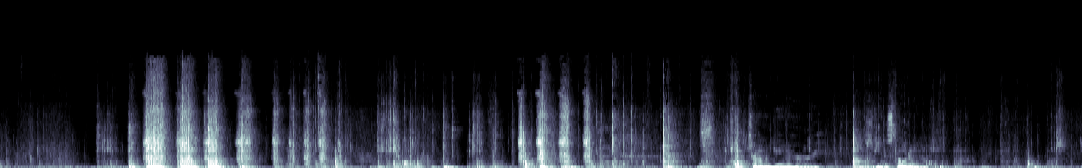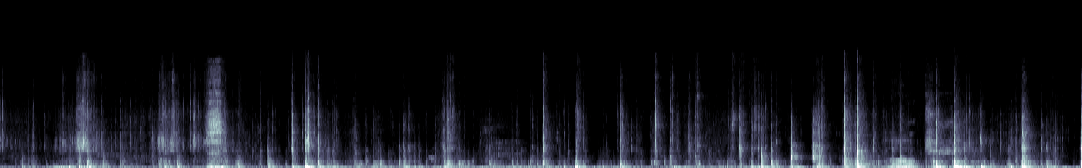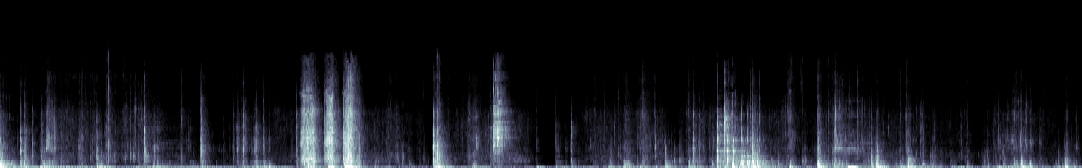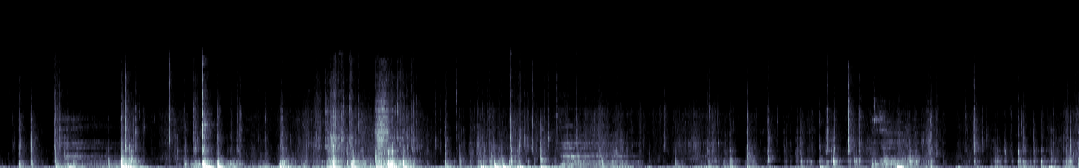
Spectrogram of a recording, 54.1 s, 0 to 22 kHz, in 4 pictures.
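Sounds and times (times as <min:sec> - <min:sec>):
clicks and rattles of wiring work: 0:00.0 - 0:54.0
cordless drill driving screws: 0:01.8 - 0:04.2, 0:06.5 - 0:07.5, 0:30.8 - 0:31.6.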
